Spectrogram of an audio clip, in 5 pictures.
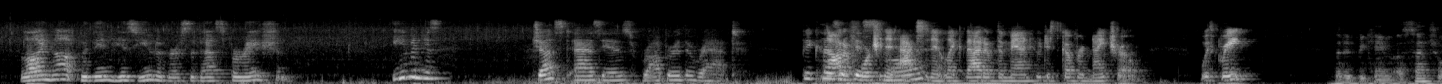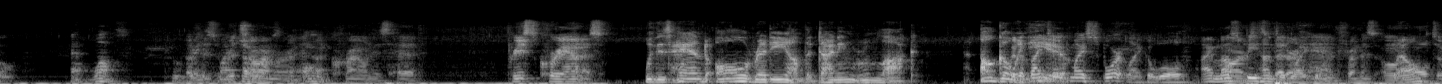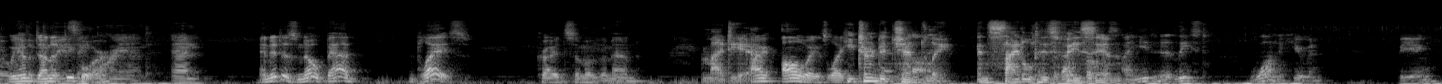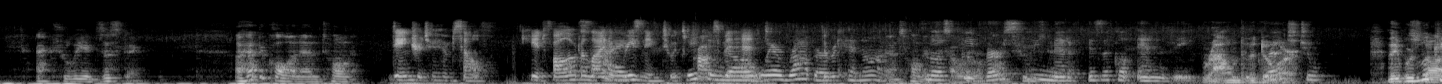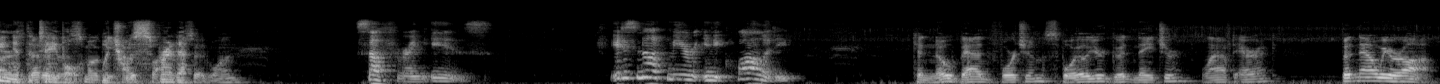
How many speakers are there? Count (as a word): seven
